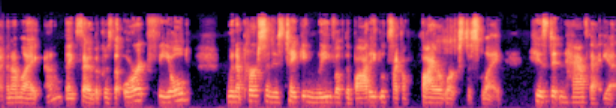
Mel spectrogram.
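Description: A woman's ordinary speaking voice, fairly low in pitch, at a fairly quick pace with ordinary pitch variation. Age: 50s. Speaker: metaphysical healer and speaker. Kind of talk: interview.

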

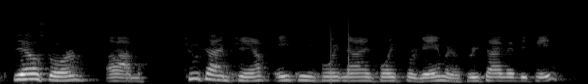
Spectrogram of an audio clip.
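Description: Speaking at a fairly slow pace with an American accent, a man uses a high pitch and ordinary pitch variation. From Minnesota. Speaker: high school coach and former sports radio host. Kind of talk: casual sports debate. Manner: halting, many fillers.

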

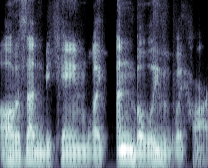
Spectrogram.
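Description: A man with a Rhode Island accent, very deep and low in pitch, at a moderate pace with fairly even intonation, in a very clean recording with a silent background. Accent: New England (Rhode Island) American. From Rhode Island, Portsmouth. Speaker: former baseball player and high school coach. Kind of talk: interview. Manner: halting, many fillers.

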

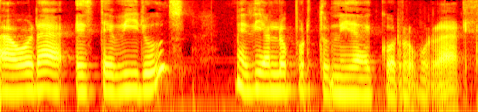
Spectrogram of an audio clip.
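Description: A woman talks at a medium pitch with a dark, mellow tone. The recording is very clean, and the background is silent. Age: 70s. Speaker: host's mother, COVID-19 patient. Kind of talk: interview testimony.

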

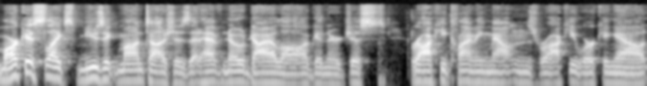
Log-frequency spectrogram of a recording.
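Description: A man's fairly low voice with ordinary pitch variation and hardly any pauses, on a very clean recording with a silent background. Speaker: podcast host. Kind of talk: casual sports podcast banter. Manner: fast talker.

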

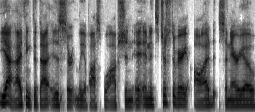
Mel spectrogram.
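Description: In an American accent, a man with an ordinary speaking voice talks at a fairly quick pace with hardly any pauses, very even loudness, fairly even intonation and medium pitch, the sound dry and close with no echo against a quiet background. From West Texas. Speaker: sports podcaster. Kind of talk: casual interview.

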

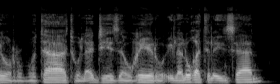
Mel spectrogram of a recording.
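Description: A man on a very clean recording, silent background. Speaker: podcast host, linguist. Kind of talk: casual educational monologue. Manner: spontaneous, conversational.

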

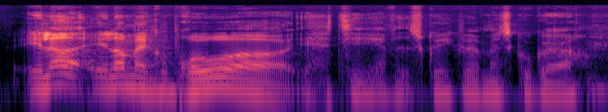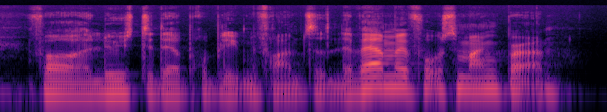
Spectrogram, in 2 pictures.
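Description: A somewhat breathy man talks at a very fast pace. His intonation is lively. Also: medium pitch for a man. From Denmark, Slagelse area (Zealand). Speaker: radio host. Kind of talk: casual chat.

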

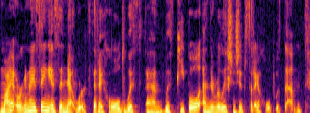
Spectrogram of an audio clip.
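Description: Speaking with an American accent, a woman talks very fast at medium pitch. The sound is dry and close, with no echo. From Texas, Dallas. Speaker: climate activist, communications staffer. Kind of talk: interview.

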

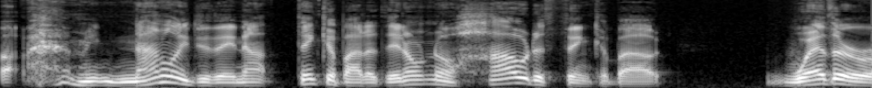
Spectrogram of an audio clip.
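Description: A man with an ordinary speaking voice talks at a fairly quick pace and medium pitch, with a dry, close sound with no echo on a very clean recording with a silent background. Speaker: radio host. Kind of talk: radio interview.

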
